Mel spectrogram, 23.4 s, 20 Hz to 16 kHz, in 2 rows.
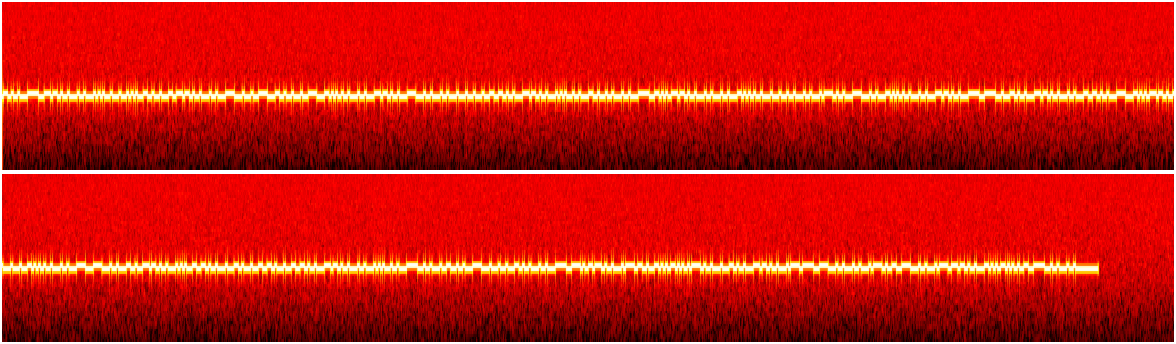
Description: RTTY (45.45 baud, 170 Hz shift), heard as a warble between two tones, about 2250 Hz centre. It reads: … 61607 9190194 9118 6054 41394 557 894 14990 6871818 6529175 304437 3593293 4425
